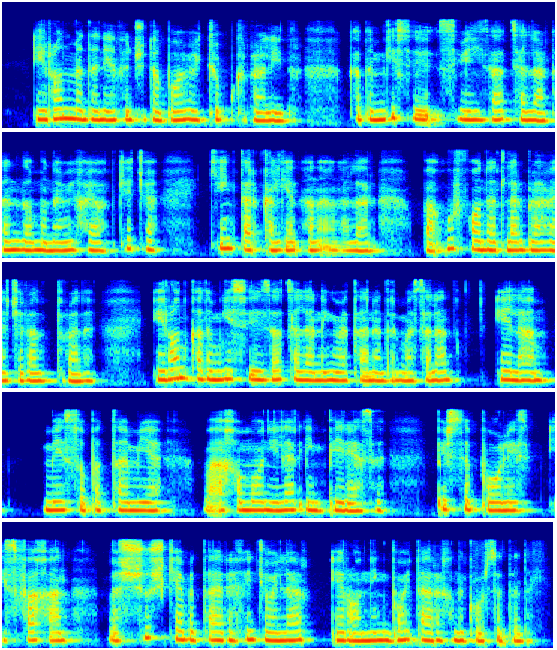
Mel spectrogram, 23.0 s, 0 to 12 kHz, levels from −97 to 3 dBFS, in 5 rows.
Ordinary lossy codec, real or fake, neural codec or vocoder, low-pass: none; real; none; 7.2 kHz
